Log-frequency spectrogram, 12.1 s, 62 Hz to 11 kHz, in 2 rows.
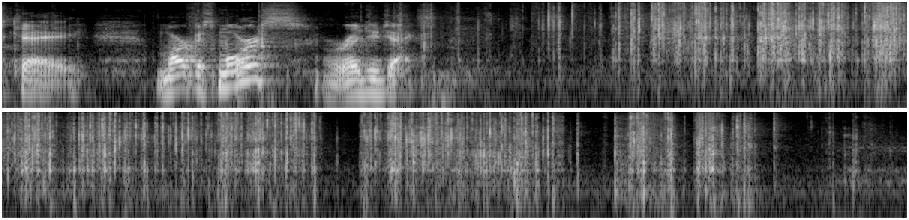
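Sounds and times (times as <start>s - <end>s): plastic wrapper crinkling: 2.6s - 11.8s.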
